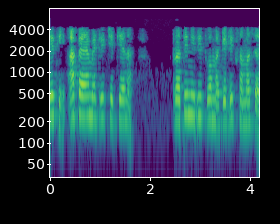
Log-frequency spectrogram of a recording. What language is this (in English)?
Gujarati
